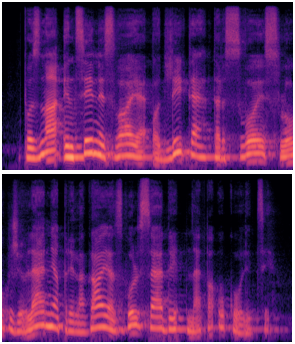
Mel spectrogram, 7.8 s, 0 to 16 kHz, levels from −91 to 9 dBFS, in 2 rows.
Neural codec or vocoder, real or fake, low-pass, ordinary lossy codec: autoencoder, 48 kHz, 32 numbers a frame, DAC-VAE, trained on Japanese speech; fake; 14.4 kHz; none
